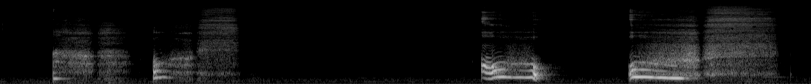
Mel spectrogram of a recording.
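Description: Deep breaths drawn in through the nose, heard as four separate bursts of loud, gasping breath with a voiced, wheezy edge, separated by short silences and one longer pause.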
